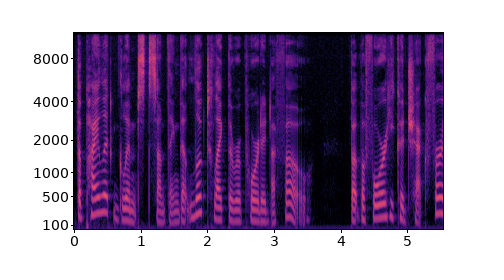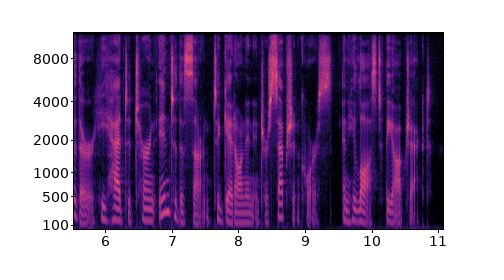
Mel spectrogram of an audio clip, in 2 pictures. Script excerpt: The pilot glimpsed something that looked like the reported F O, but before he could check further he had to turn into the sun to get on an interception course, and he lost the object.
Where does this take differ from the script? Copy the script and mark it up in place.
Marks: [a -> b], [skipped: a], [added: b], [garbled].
The pilot glimpsed something that looked like the reported F O, but before he could check further he had to turn into the sun to get on an interception course, and he lost the object.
